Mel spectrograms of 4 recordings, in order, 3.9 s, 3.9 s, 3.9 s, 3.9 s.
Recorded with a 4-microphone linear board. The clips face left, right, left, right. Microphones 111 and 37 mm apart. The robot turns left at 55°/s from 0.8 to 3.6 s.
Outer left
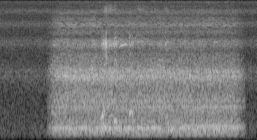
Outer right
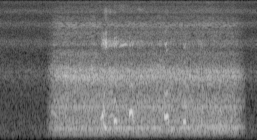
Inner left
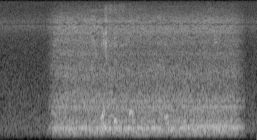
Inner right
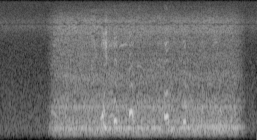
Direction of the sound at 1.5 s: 15° right (ahead or behind).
